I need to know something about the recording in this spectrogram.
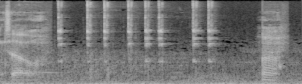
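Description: Short electronic menu beeps tick in quick succession.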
